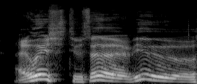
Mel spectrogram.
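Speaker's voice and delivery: slow, mock scornful, mocking tone. Retelling a character's line to her companion, imitating a mocking tone. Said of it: "does it in a mocking tone".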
